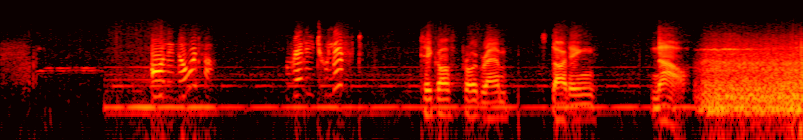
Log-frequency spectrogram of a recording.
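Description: A woman speaks through a loudspeaker.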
